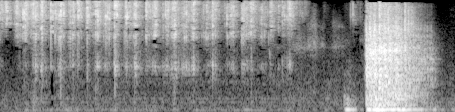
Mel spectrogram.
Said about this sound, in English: That's a lot of dice. I hope they're all sixes.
